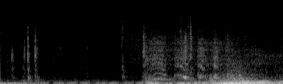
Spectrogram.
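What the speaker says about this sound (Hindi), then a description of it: "आप गाड़ी को स्टार्ट कीजिए" Car engine started during a driving lesson with the clutch pressed: a few soft clicks, then the starter cranks and the engine catches, settling into a rising, steady idle that grows louder toward the end.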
